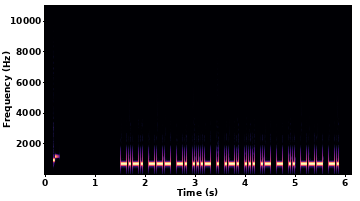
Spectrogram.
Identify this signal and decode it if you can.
Morse code, heard as a keyed tone, about 30 wpm, 700 Hz. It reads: CONVERSATION
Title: Top 1751-2000 Words 30wpm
